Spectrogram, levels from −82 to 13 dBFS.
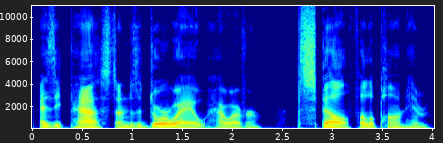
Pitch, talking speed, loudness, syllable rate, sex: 100 Hz, 180 wpm, -20 LUFS, 5.1 syllables/s, male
